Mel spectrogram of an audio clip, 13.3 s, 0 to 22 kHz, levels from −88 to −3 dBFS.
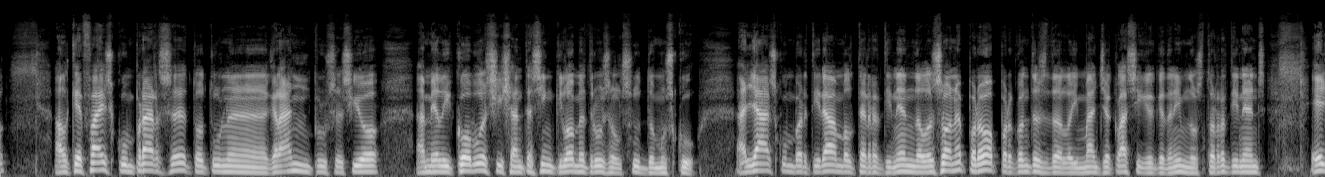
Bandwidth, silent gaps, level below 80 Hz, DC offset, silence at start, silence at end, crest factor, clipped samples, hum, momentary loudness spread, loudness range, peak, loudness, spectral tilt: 13.5 kHz; none; -60 dBFS; under 0.1%; 0 s; 0 s; 16 dB; under 0.1%; none; 7 LU; 2 LU; -6 dBFS; -23 LUFS; -5.5 dB/octave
